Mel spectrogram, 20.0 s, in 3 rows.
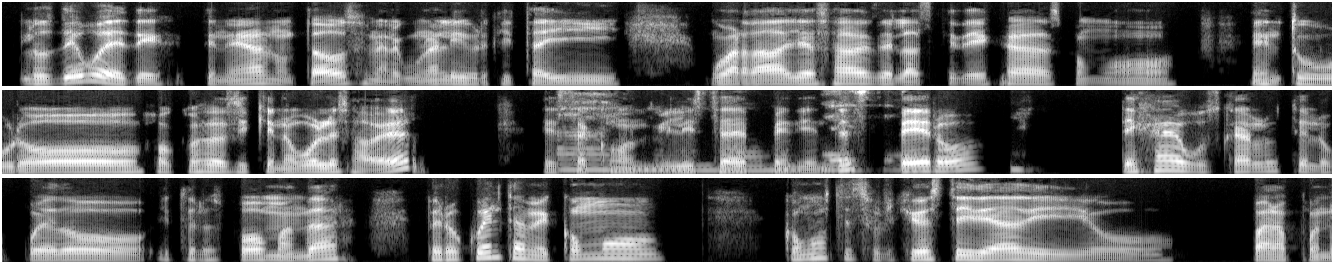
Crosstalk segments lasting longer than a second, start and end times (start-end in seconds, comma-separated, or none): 9.4-11.3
